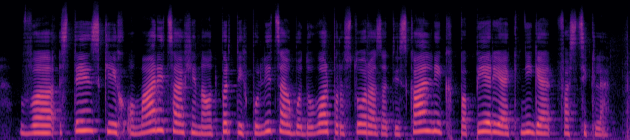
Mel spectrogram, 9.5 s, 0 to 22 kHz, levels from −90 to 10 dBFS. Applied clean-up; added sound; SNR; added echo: none; none; none; none.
